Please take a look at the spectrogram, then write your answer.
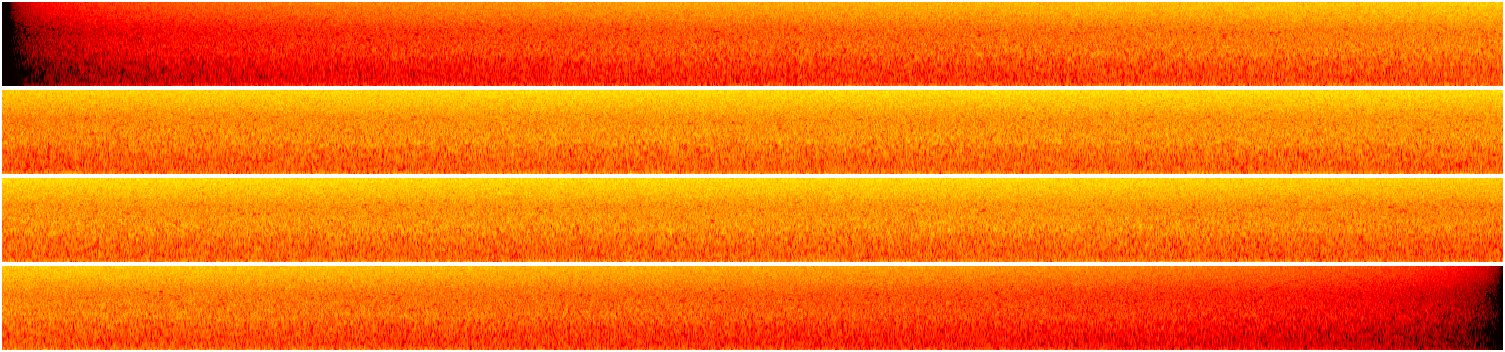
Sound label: soft white noise; sound oasis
